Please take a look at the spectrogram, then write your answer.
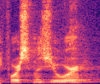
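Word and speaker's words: force majeure: So the force and I'm going to not pronounce this correctly. Force majour.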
